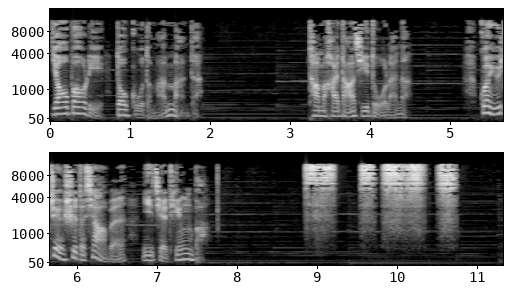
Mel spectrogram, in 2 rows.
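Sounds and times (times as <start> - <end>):
speech: 0.0 - 2.0, 3.2 - 4.6, 5.2 - 7.7
rotten apples sizzling beside a stove: 8.9 - 10.8.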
